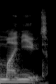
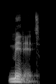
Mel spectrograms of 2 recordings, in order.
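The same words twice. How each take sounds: First: The stress is on the second syllable. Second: The stress is on the first syllable. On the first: Very small. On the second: A unit of time.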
